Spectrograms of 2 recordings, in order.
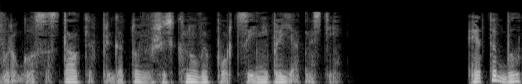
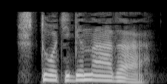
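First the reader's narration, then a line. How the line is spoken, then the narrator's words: Terrified yell. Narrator (Russian): заорал сталкер, ощущая, как по спине и рукам бегут мурашки, а волосы на затылке шевелятся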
